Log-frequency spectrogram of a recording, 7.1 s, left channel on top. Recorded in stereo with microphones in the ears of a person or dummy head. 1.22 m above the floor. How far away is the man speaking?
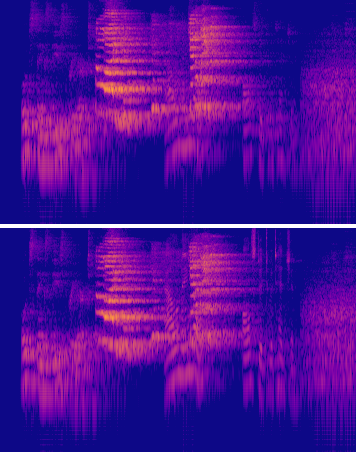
About 3 m.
